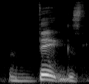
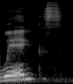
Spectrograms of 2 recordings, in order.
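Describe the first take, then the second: First: The word begins with a V sound. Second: The word begins with a W sound. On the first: "she says vigs, like a V" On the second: "instead of saying wigs"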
